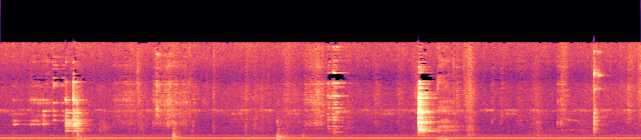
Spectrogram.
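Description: Metal pieces clank and knock as they are handled.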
